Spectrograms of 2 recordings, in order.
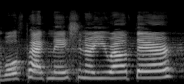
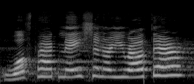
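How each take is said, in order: First: Even louder rising shout to the crowd; louder crowd call. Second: Loud high call to a stadium; calling out to the crowd. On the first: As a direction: call out bigger, rising at the end. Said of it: "it doesn't sound like you're out there". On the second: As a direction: shout it out to the whole crowd. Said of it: "Let's try that again". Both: Real, not acted.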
